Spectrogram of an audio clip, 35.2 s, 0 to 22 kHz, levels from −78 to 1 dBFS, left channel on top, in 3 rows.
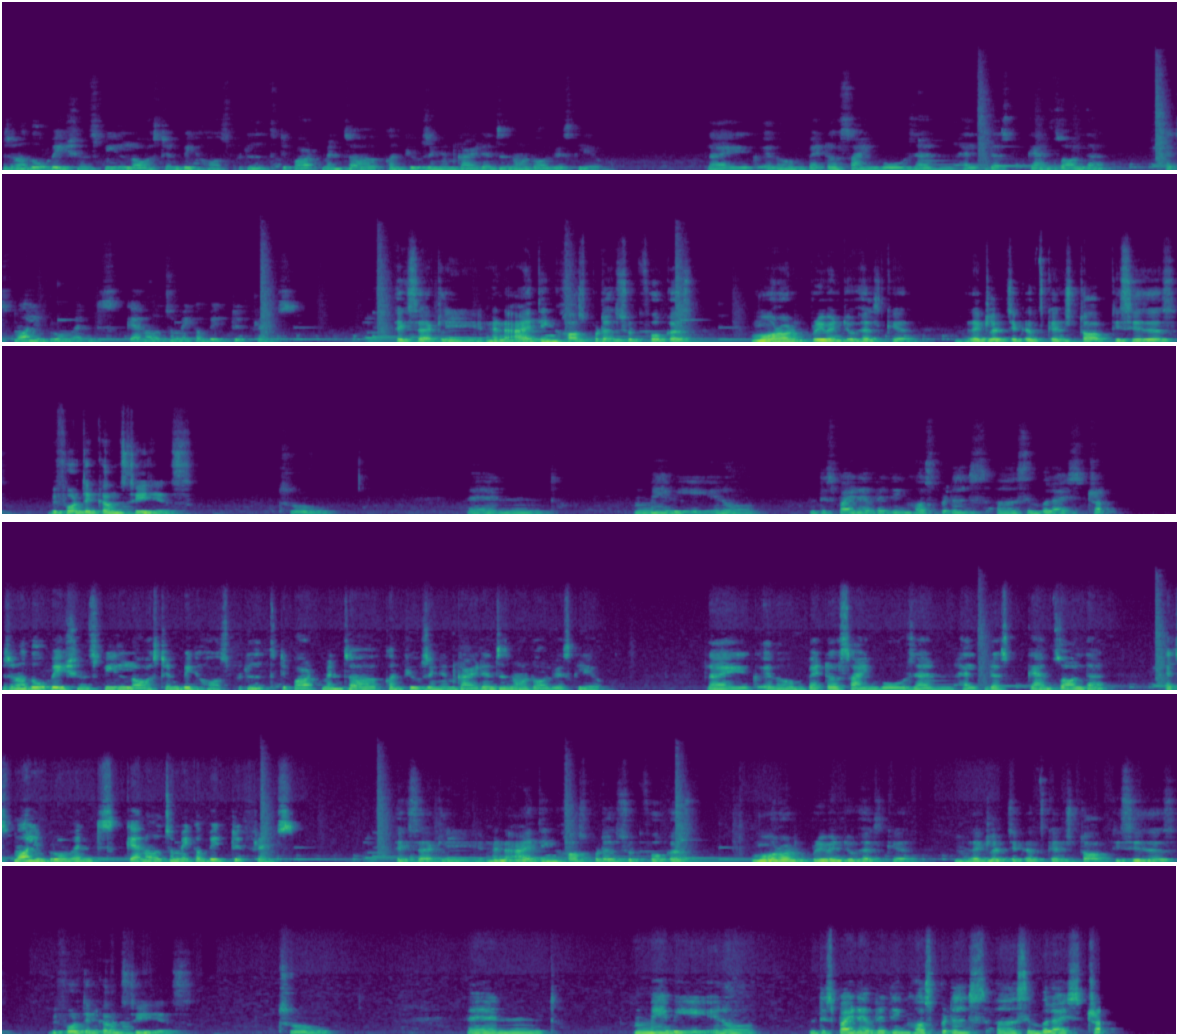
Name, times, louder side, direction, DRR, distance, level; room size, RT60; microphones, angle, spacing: voice 1, 0.0-6.0 7.0-11.0 11.6-14.7 21.3-21.7 24.4-24.8 26.3-26.8 28.1-28.9 29.8-31.1 31.6-34.5, right 8 dB, 80° right, 0.3 m, -25 dB
sound 1, 9.2-21.3, right 1 dB, ahead, 1.1 m, -41 dB
voice 2, 15.7-18.6 19.2-20.8 21.4-23.4 24.0-25.4, left 2 dB, 85° left, 1.0 m, -21 dB
6.2 x 3.4 x 5.1 m
head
